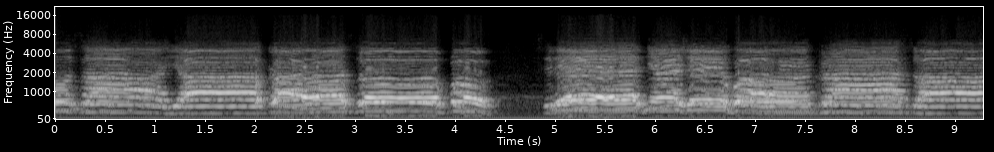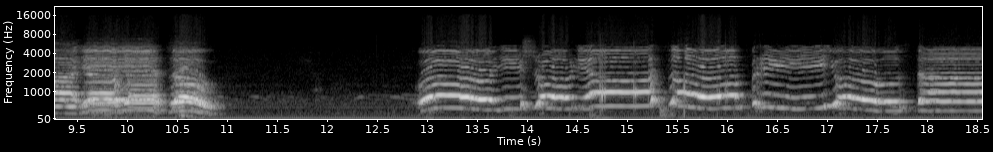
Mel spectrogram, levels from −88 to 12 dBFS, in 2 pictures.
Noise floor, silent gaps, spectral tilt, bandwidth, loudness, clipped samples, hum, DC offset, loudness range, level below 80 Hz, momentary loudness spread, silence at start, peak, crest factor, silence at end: -50 dBFS; none; -4.5 dB/octave; 6.2 kHz; -16 LUFS; under 0.1%; none; under 0.1%; 3 LU; -50 dBFS; 10 LU; 0 s; -2 dBFS; 14 dB; 0 s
